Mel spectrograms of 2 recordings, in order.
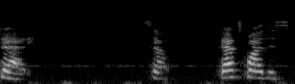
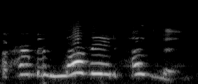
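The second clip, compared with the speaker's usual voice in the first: excited retelling; 8 semitones higher, 6 dB louder than usual. Real, not acted. Excited retelling of gruesome scene.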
